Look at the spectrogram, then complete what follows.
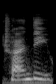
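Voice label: "chuándì", Chinese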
